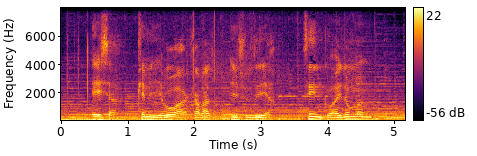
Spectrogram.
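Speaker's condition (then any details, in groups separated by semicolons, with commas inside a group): Amyotrophic lateral sclerosis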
